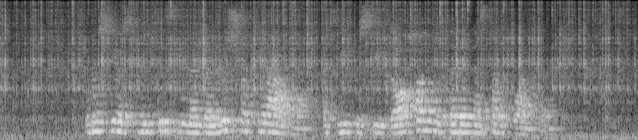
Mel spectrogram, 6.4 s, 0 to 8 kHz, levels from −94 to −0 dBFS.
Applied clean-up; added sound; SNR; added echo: none; Rain; 12 dB; reverberation time 0.8 s.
